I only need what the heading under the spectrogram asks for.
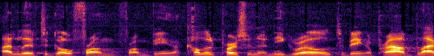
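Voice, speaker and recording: At a fairly quick pace, a man with an American accent speaks at a medium pitch in a room with audible echo. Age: 60s. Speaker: guest speaker on race. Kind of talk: conversation in church service.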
